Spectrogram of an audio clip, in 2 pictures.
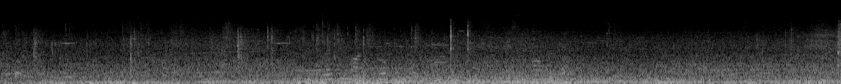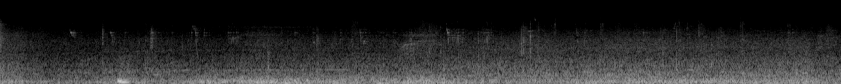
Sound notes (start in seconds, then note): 3.5 wind Blowing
